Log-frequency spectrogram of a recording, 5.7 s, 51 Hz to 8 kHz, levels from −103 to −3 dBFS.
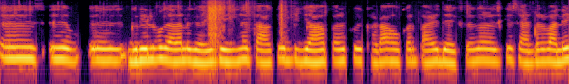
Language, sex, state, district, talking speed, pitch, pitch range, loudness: Hindi, female, Delhi, New Delhi, 170 wpm, 210 Hz, 200-220 Hz, -18 LUFS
